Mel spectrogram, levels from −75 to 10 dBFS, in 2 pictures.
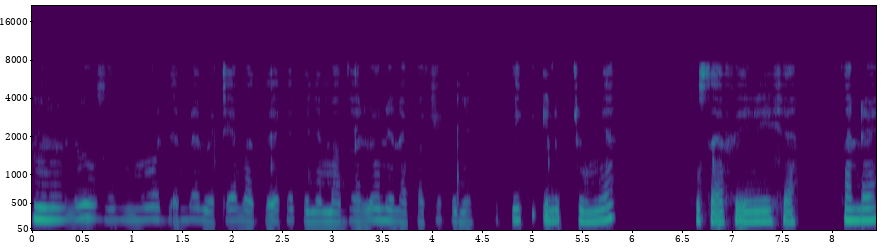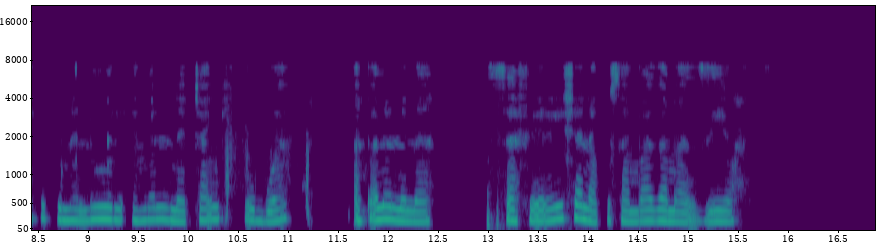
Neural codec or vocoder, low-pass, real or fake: none; 7.2 kHz; real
